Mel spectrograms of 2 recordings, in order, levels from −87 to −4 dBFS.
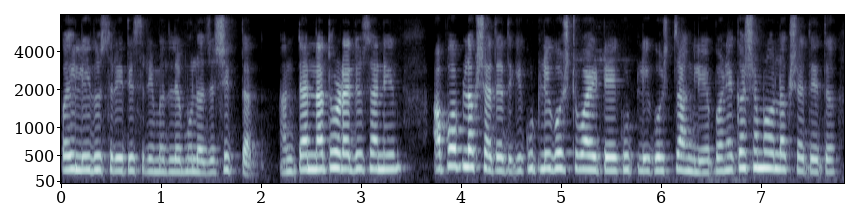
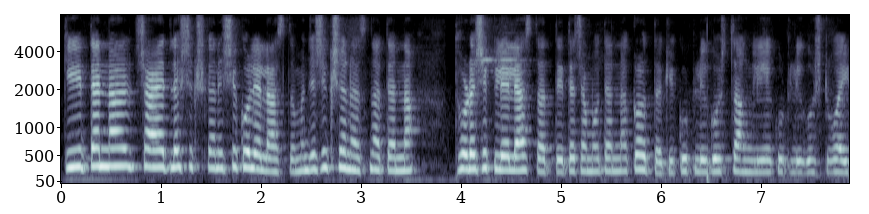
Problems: constant background noise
